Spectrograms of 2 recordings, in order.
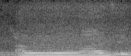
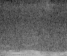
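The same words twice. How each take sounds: First: The l sound is pressed and held long. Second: The l sound is light and short. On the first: The speaker calls it right. "agak ditekan lah dua harokat" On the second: The speaker calls it wrong.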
